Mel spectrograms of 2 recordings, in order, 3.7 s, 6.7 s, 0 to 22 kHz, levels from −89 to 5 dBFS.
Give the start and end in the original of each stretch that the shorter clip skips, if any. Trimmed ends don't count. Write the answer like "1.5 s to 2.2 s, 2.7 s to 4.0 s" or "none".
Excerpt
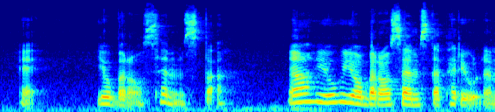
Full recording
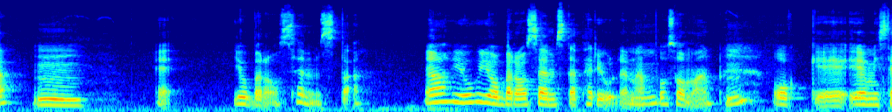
none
